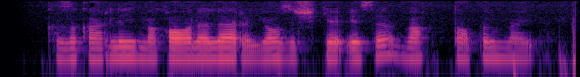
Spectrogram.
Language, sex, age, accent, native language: Uzbek, male, 18-24, Farg'ona, Uzbek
